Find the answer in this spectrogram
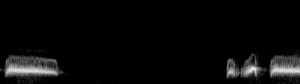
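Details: Spotted dove decoy calling intended to make other doves coo: a long, even, low coo, a pause of about one and a half seconds, then two short rising hoots and another sustained coo.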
